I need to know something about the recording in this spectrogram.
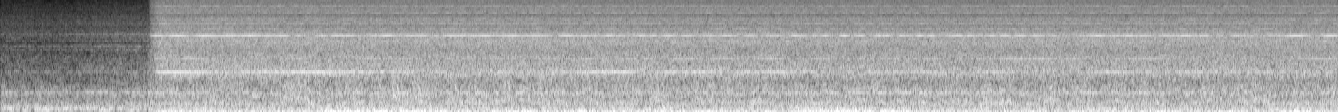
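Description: Jet engines whine and roar steadily.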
